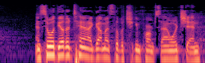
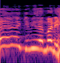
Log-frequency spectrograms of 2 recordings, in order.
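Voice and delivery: high, grabby mock voice demanding money; high put-on voice, greedy and teasing; mock greedy God; 11 semitones higher than usual. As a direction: play a greedy trickster snatching cash. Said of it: "He's not being like".

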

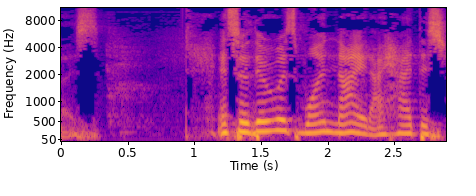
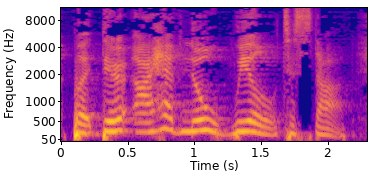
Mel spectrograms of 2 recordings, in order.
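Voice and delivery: usual speaking voice

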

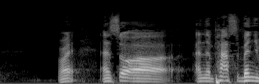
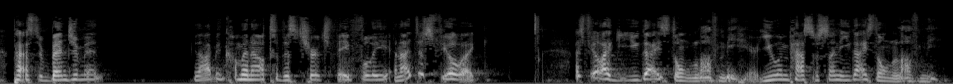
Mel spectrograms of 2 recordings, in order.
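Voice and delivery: higher-pitched, hurt pleading voice; imitated tearful complaint; 6 semitones higher than usual. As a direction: mimic an upset church sister whining to her pastor. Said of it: "just crying".

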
